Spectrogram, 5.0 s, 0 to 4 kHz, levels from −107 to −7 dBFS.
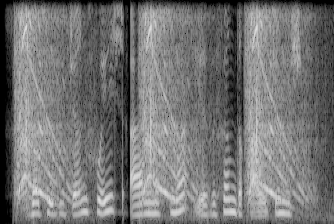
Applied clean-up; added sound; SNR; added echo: none; Engine / Drill; -1 dB; none.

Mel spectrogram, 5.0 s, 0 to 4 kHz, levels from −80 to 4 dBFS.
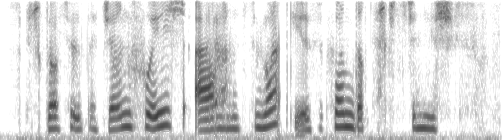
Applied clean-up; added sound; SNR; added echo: neural diffusion model UNIVERSE++.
